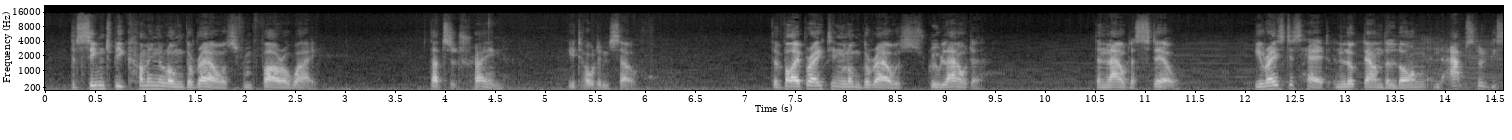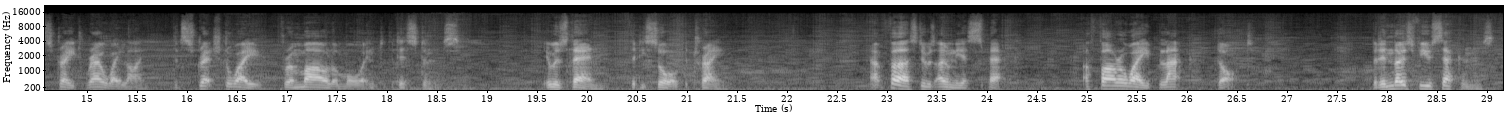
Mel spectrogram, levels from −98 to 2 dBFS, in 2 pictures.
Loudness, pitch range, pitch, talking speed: -25 LUFS, 105-145 Hz, 125 Hz, 155 wpm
